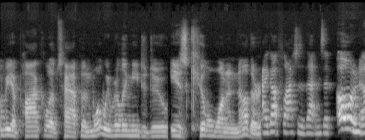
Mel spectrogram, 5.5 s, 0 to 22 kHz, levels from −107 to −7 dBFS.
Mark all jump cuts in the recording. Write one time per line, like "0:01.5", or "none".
0:02.5
0:03.9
